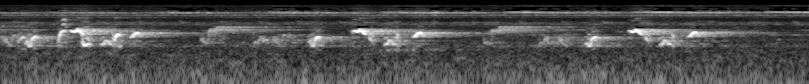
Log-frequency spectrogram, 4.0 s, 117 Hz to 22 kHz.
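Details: Captive decoy bird calling for a mate in a Thai forest on 13 January 2021, producing a steady series of quick, bubbly chirped phrases about once a second over a hissy background with a constant high whine.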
